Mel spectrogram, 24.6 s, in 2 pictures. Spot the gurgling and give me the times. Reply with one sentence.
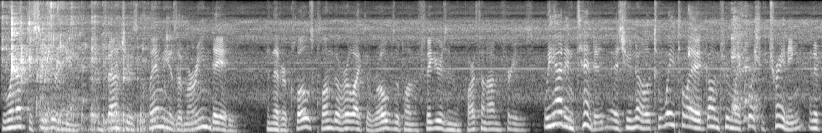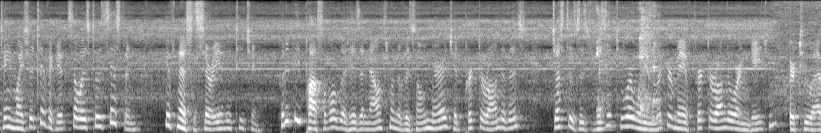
The gurgling can be heard from 0.0 to 3.0 s.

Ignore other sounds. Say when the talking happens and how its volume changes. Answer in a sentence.
You can hear the talking from 0.0 to 24.6 s, at a steady volume.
